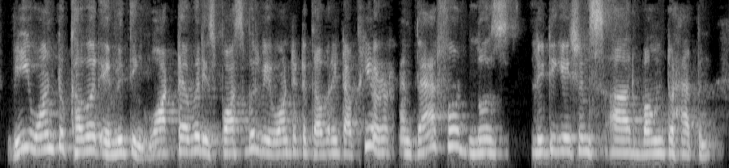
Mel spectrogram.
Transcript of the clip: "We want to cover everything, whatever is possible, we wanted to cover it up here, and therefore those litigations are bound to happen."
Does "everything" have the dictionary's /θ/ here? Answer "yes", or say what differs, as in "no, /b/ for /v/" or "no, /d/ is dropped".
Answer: no, /t/ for /θ/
